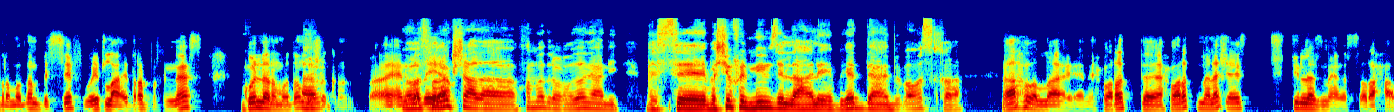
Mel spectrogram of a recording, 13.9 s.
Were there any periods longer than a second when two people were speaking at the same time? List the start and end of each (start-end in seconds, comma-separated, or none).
none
